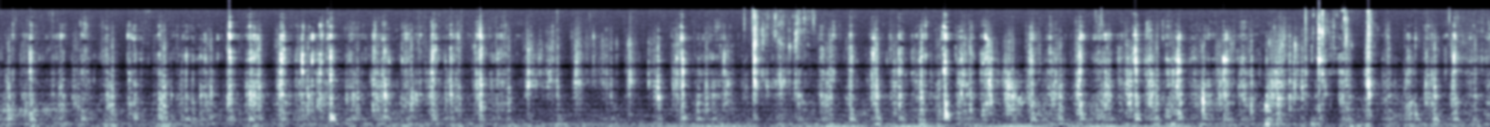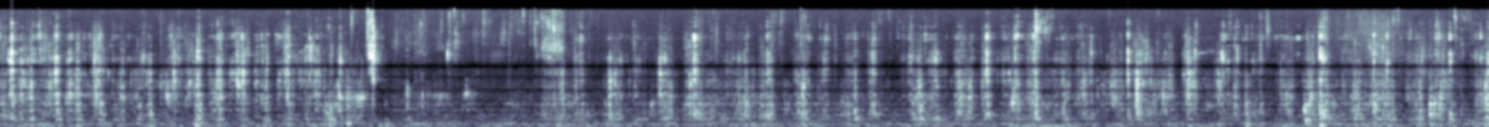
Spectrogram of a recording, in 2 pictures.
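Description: Close-miked chewing and wet mouth sounds of eating seafood: rapid sticky clicks and smacks, with a short lull about two-thirds of the way in.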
